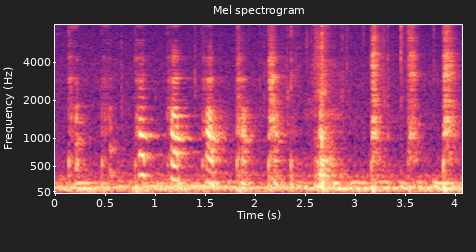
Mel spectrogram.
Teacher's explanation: Another early developing bilabial sound produced on the lips.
